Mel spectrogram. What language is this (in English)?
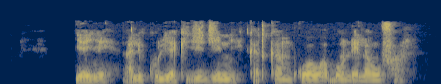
Swahili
